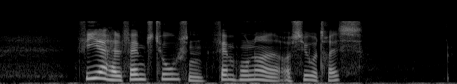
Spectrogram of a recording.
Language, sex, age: Danish, female, 36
